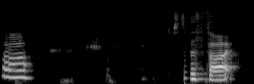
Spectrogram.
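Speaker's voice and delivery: on the verge of tears. Reacting to hearing she found a good guy and bought a house: tearing up. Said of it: "tearing up right now".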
